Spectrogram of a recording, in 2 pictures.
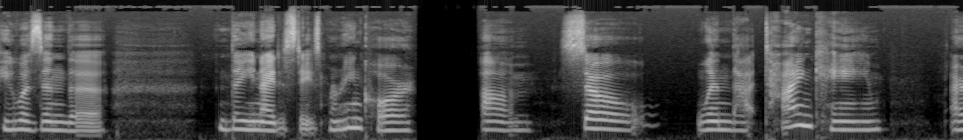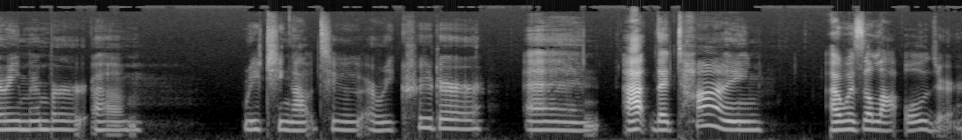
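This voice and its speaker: A woman's fairly high voice, very slow and fairly even in intonation, with long, frequent pauses, in a dry, close sound with no echo. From Tohono O'odham Nation, southern Arizona. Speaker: domestic violence advocate and Marine Corps veteran. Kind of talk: interview. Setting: studio.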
